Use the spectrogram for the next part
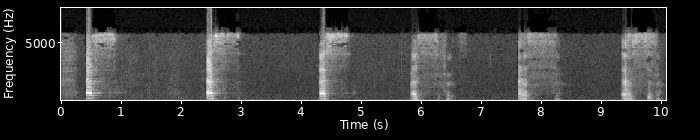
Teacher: But in the case of the Sin, you keep it inside. The Sin is articulated from the tip of the tongue in the palates of the two front top incisors at a point just above the two front lower incisors.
